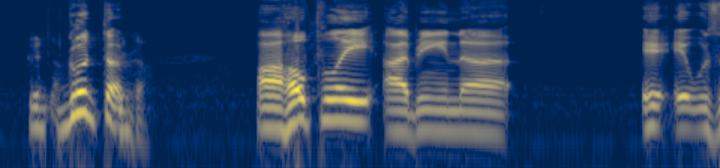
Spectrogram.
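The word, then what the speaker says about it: Günter: How do you pronounce Gunter in German? Gunter.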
